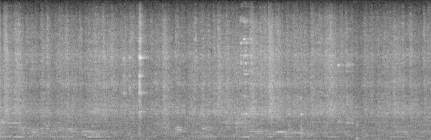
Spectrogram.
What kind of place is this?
restaurant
